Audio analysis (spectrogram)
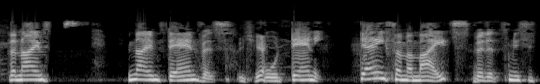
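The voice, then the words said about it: Put-on Australian accent. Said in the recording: “Australians actually didn't talk like that back in the 40s”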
